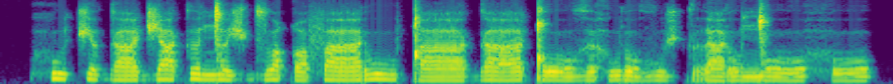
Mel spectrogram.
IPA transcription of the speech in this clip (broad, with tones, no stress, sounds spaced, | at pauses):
h u˧˩ t͡ʃ ə˧˩˧ ɡ aː˩ d͡ʒ a˧˩ k ə˥˩ ŋ͡ǀ ə˧˩˧ ʒ d͡z o˧˩ qʷ a˩ f aː˧˩˧ ɾ uː˥˩ ǃ aː˩ ɡ aː˧˩˧ ǃ oː˧˩ ɣ ə˧˩ h u˨˦ ɾ o˩ ɣ u˥˩ ʒ k r a˧˩ ɾ o˥˩ ŋ͡ǀ oː˧˩˧ h o˨˦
